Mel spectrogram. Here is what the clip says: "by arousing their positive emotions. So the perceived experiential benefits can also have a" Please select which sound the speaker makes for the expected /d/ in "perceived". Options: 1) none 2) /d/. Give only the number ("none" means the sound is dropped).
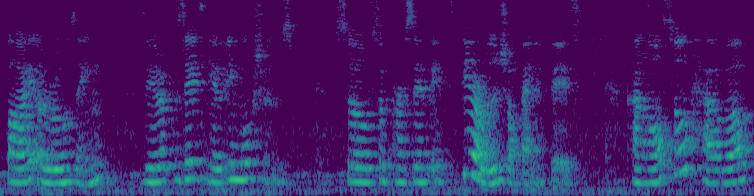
1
